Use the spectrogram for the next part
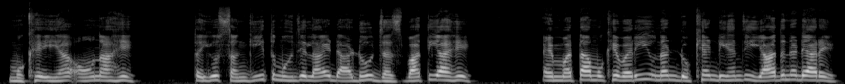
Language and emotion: Sindhi, fearful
